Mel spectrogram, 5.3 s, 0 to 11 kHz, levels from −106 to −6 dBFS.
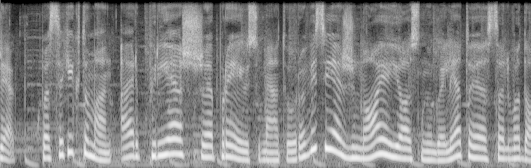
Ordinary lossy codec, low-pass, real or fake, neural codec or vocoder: Opus, 64 kbps; 9.9 kHz; real; none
